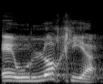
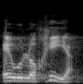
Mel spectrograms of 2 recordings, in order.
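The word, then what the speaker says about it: εὐλογία: La palabra griega que se utiliza en el original es la palabra eulogia, o algunos pronuncian eulogía, no importa.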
